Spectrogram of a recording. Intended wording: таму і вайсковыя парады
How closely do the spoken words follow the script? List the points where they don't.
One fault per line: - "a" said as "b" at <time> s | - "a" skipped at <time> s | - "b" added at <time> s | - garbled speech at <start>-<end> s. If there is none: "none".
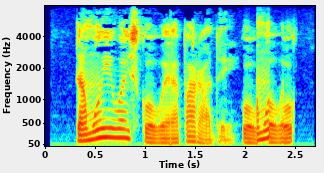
- garbled speech at 2.0-2.5 s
